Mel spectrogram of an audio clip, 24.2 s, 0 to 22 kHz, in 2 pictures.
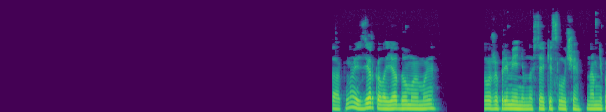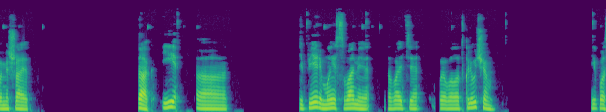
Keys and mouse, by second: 1.0 middle click, 1.7 shift+middle click, 2.1 middle click, 2.8 shift+middle click, 3.7 middle click, 4.6 shift+middle drag, 5.2 middle click, 8.1 click, 9.0 click, 10.0 click, 12.0 shift+middle drag, 12.5-12.9 middle drag, 13.4 shift+middle drag, 14.3-14.6 middle drag, 14.9 shift+middle drag, 15.7 shift+middle drag, 17.2-18.0 middle drag, 18.4 shift+middle click, 19.1 middle drag, 19.5 shift+middle drag, 21.1 click, 22.3 shift+middle drag, 22.9 shift+z, 23.3 middle click, 24.1 middle drag.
